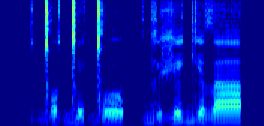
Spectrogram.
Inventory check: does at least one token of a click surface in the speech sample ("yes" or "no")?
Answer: yes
